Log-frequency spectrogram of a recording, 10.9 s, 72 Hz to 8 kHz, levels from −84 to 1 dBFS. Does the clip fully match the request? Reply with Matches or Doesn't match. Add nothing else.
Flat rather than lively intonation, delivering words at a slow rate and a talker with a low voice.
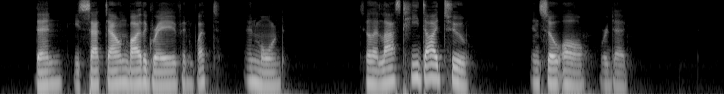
Matches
